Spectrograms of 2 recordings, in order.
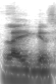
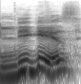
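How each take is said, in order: First: The first vowel sounds like 'eye'. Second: The first vowel sounds like 'ee'. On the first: "লাইগেজ উচ্চারণ আমাদের বই দেওয়া আছে" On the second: "লাইগেজেরই আরেকটা উচ্চারণ"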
